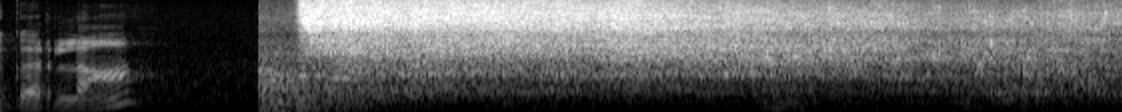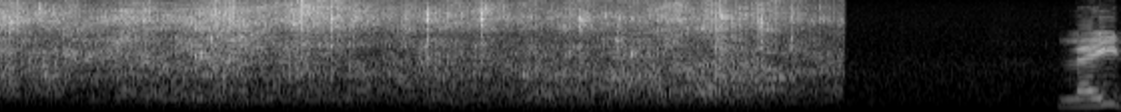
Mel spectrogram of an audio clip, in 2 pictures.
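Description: Liquid sizzles loudly as it is poured into a hot pan.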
